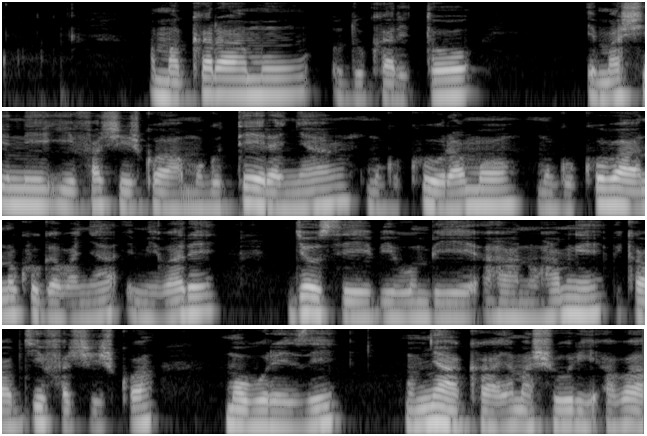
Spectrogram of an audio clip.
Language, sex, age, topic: Kinyarwanda, female, 25-35, education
